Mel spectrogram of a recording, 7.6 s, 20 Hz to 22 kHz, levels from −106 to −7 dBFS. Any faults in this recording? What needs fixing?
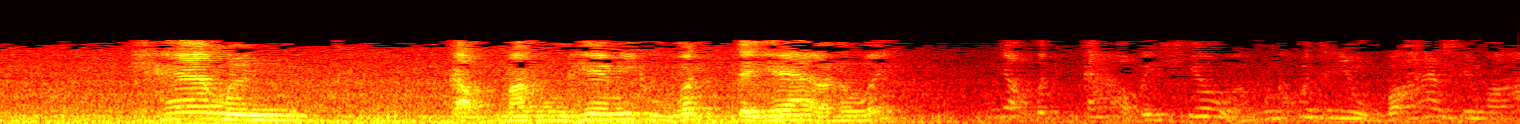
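Throughout the speech there is a watery, swirly texture, and nothing is heard above 5.8 kHz. Likely cause: MP3 compression at a very low bitrate, consistent with roughly 23 kbps, which makes the encoder cut the treble and zero weaker frequency lines frame by frame. To prevent it, encode from the original at a much higher bitrate or keep a lossless copy.

From 1.81 s to 7.53 s, a train of clicks ticks over the speech and its pauses at an uneven pace of about 10.5 per second, around seventy in all, peaking a few decibels above the speech. This is likely interference or a faulty connection or power supply injecting repeated pulses. To prevent it, isolate the recording chain from nearby equipment and check the interface and its cabling before recording.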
